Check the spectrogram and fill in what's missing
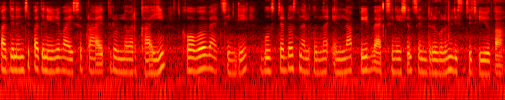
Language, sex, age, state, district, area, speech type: Malayalam, female, 18-30, Kerala, Palakkad, rural, read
